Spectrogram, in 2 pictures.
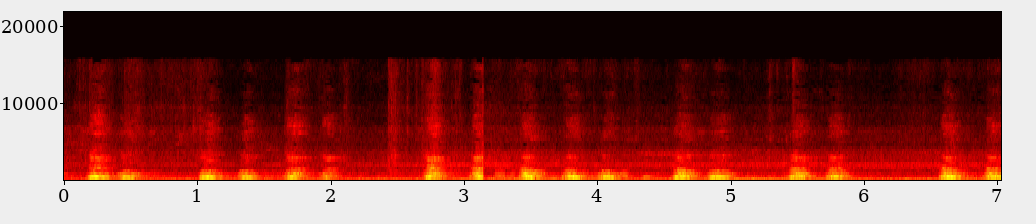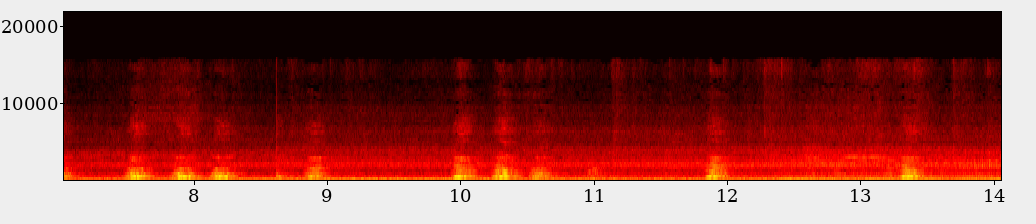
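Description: A dog barking repeatedly in quick runs of short barks. The barks thin out to a few single ones over the last few seconds.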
